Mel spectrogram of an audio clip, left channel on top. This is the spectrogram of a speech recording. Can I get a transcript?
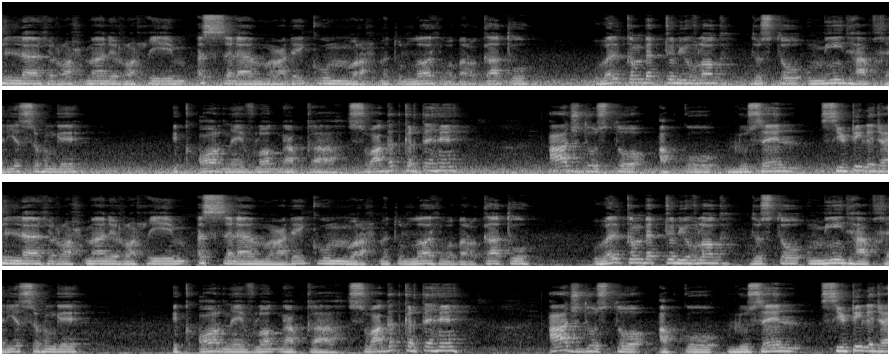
अस्सलामु अलैकुम वरहमतुल्लाहि वबरकातुह। Welcome back to new vlog. दोस्तों, उम्मीद है आप खैरियत से होंगे। एक और नए व्लॉग में आपका स्वागत करते हैं। आज दोस्तों आपको लुसेल सिटी ले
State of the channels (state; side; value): noise; left; rumble, 7 dB below the sound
